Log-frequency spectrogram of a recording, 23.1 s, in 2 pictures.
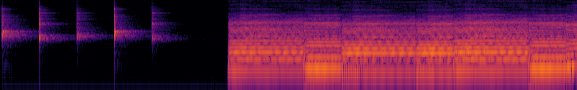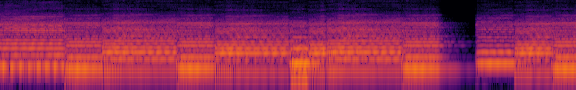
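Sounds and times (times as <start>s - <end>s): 
violin and cello duet: 4.6s - 23.0s.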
